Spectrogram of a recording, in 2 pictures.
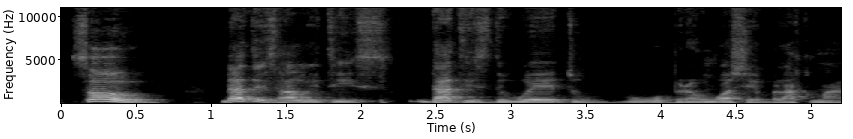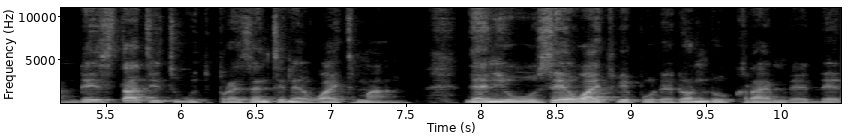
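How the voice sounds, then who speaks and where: Combative man hosting a livestream. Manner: combative, repetitive, swings between loud outbursts and low muttering. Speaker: livestream host. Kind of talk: casual political commentary livestream.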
